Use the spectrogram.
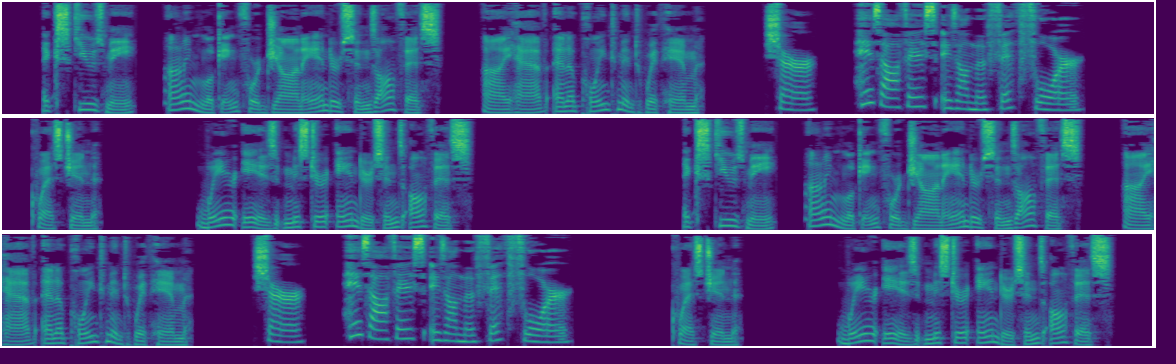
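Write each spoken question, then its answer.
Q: Where is Mr. Anderson's office?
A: On the 5th floor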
